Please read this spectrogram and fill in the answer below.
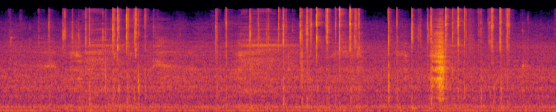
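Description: Typing on a white Apple keyboard with numeric keypad, long fingernails clicking on the low-profile keys in several short runs of taps. There is one brief louder sound about two-thirds of the way through.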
